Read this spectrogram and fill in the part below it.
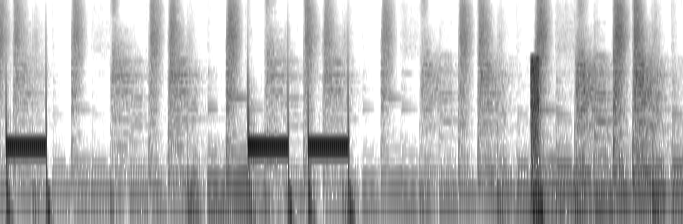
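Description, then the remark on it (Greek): Short steady telephone tones sound in bursts as a phone call is placed, three clear beeps repeating like a dial or ringback signal, over a bed of rhythmic background music with no talking. “Πάμε, πάρουμε το Βαγγέλη τηλέφωνο.”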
